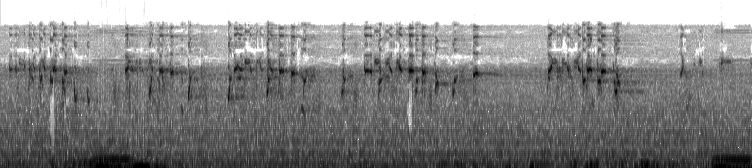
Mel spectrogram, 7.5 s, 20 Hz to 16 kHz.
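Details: Pair of bald eagles trilling together at their nest on Hornby Island on 21 April: bursts of high, thin chittering notes in quick series, recurring through the clip over steady low wind rumble.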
